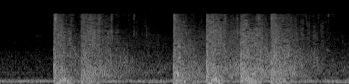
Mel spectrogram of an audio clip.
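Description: Sustained gunfire fills a tense shootout, bursts of rapid shots starting abruptly and continuing in dense, loud volleys with brief gaps between clusters, close and harsh with no talking.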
